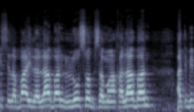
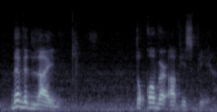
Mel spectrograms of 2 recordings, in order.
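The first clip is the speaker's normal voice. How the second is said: quiet verdict; 6 semitones lower, 10 dB quieter than usual. Real, not acted. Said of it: "What is the desperate move of David?".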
